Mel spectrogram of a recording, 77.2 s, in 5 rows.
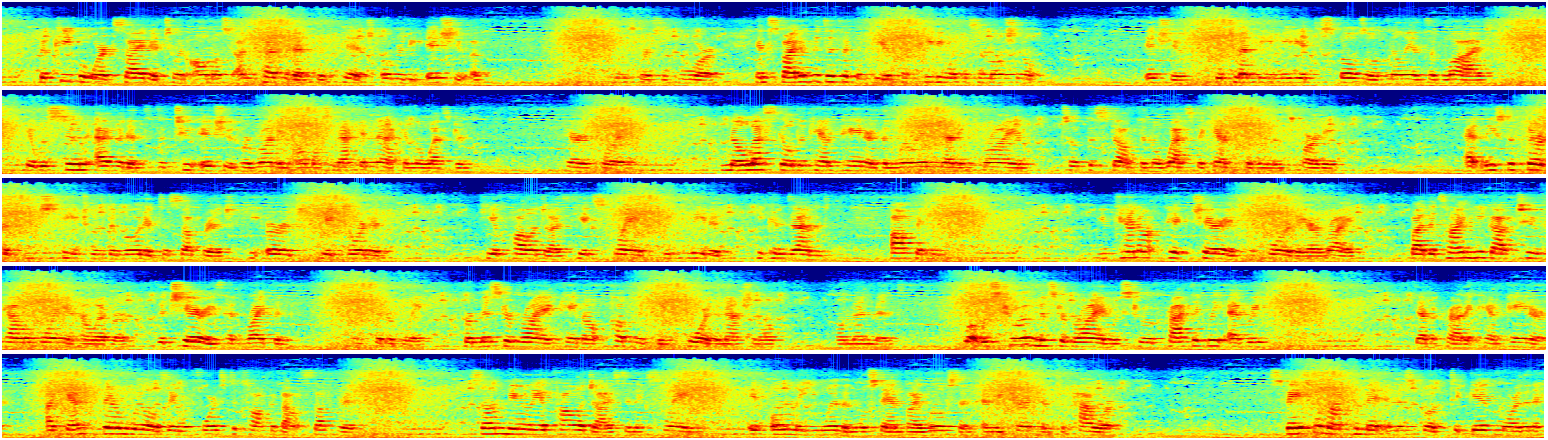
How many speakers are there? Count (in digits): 1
